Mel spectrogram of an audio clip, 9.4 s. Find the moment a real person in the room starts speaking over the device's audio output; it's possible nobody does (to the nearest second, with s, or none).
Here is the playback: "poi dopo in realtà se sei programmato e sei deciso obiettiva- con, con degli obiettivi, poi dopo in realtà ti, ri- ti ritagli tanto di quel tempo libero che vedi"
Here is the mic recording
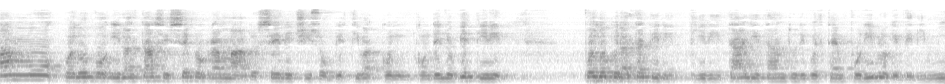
none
